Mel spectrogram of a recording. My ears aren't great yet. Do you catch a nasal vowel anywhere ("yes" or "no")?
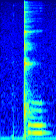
no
